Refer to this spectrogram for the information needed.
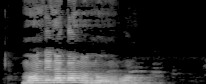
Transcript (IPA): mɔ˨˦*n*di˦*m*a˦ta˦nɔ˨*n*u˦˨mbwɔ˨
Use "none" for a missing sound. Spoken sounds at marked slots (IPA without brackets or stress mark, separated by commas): n, n, n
